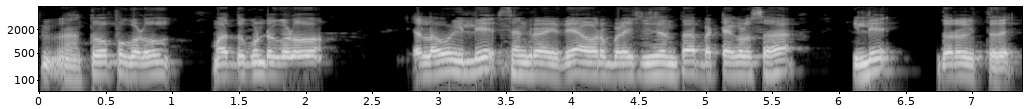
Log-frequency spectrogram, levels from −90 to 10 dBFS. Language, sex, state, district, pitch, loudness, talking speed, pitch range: Kannada, male, Karnataka, Bijapur, 140 Hz, -12 LUFS, 105 wpm, 135-165 Hz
